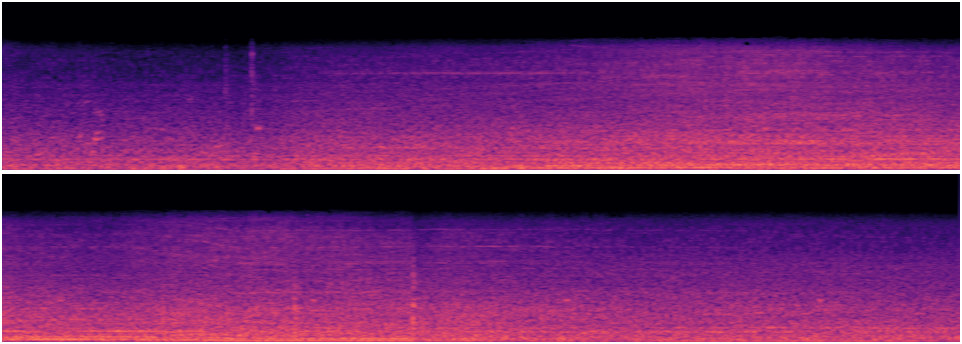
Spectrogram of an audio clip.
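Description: City bus engine running as the bus drives slowly past close by, swelling to its loudest midway and easing off after about ten seconds, over general traffic noise.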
